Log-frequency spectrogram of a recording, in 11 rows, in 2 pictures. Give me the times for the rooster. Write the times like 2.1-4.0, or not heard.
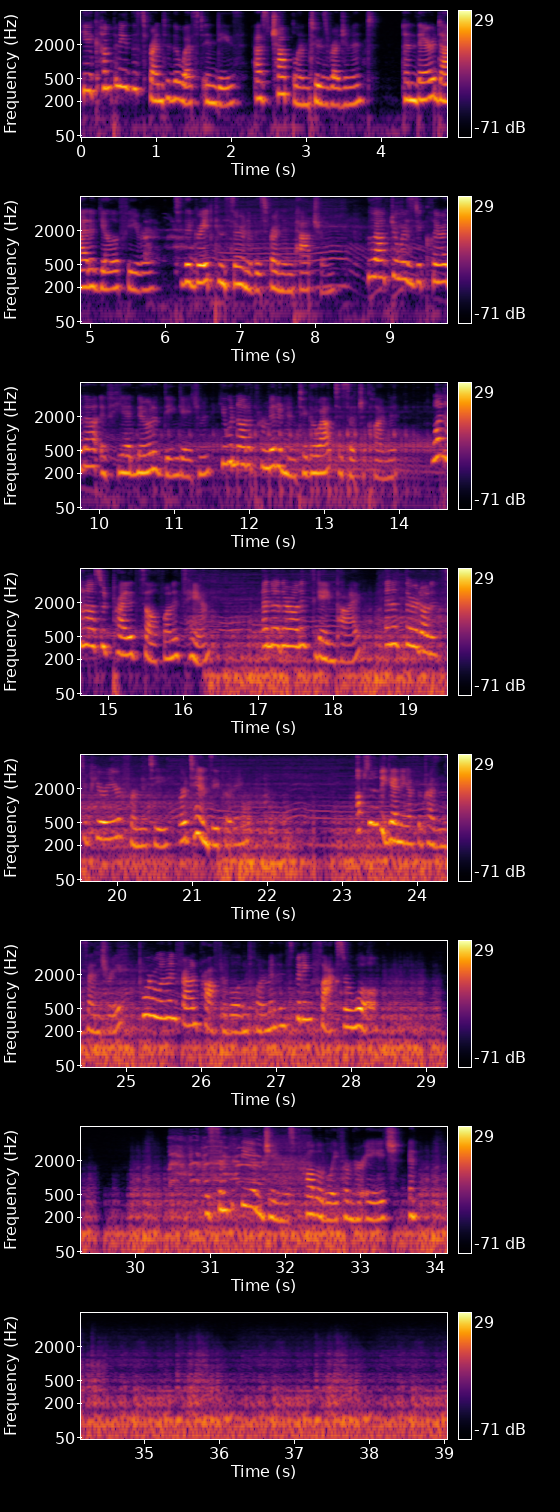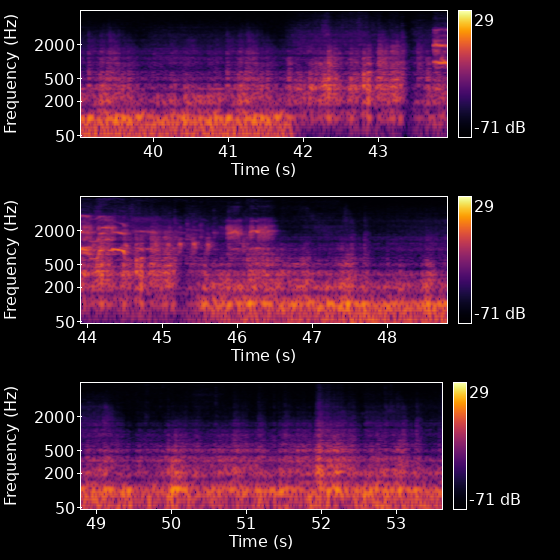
5.7-7.5, 30.4-32.4, 43.7-46.5.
